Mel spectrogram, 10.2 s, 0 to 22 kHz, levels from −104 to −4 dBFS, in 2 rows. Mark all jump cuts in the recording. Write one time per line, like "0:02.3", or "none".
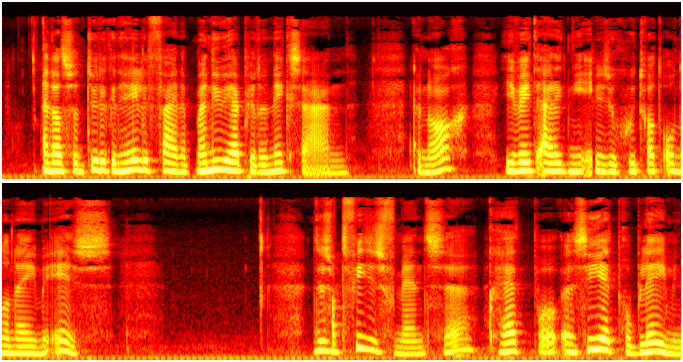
0:01.4
0:03.1
0:04.4
0:07.6
0:08.0
0:08.7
